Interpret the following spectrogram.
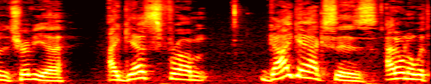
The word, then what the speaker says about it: Gygax: been that crew there they say gee gasps well very incorrect because he said Gygax let's you know how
